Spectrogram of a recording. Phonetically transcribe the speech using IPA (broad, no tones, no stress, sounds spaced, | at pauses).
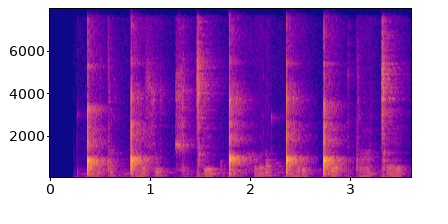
ɡ͡ǃ ə˞ tˤ e ɡ͡ǃ ɛ s u t t͡ɕ ɤ ǀʰ e b ɡ͡ǃ ə b h ɤ ɾ ɔ ɡ͡ǃ ɛ ɾ u ǃʼ ɛ k tˤ ɛ ǀ ɛ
